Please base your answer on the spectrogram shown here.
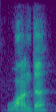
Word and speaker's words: Wander: And you see the main character, Wander, in Japanese it's Wanda, kind of stroll in on a horse carrying a maiden.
